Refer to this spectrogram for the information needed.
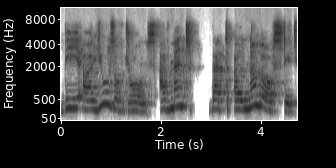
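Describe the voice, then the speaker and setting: A woman speaks in a French accent. Her pitch is fairly high and her pace fairly slow. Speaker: human rights advocate. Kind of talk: keynote lecture. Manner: hesitant with fillers.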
